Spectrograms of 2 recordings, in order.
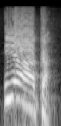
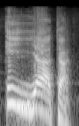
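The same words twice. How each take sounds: First: The y sound is single and short. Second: The y sound is doubled and held. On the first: The speaker calls it wrong. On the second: The speaker calls it right. "ya-nya ada dua"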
